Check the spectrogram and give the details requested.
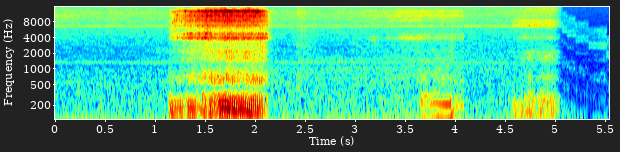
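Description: A loud, rattling snore on one breath, then two softer snoring breaths; ordinary snoring.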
